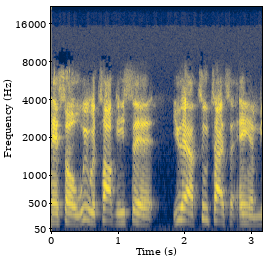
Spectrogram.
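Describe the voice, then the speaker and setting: This man speaks with a Florida accent. His pace is fairly quick. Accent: Florida twang. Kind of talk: casual religious discussion.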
